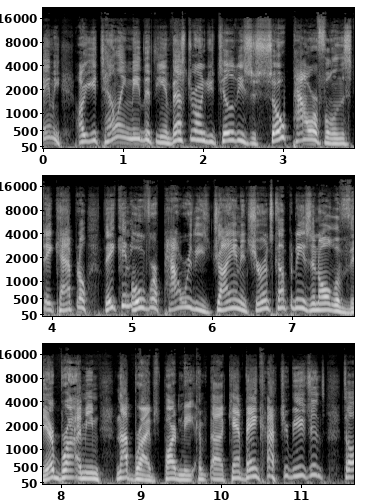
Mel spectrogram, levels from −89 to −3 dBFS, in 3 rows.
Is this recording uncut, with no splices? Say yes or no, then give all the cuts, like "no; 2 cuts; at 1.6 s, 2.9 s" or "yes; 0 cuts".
no; 2 cuts; at 5.0 s, 9.6 s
